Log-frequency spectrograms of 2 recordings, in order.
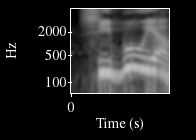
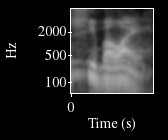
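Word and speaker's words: سيبويه: Sibuya huna, asluhu sibawai. Dalam satu lughat dibacanya sibuya, untuk menyesuaikan wazan. Sebab kalau pakai sibawai huna enggak ketemu wazannya. Maka saya pakai satu lughat yang membaca sibawai dengan sibuya.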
